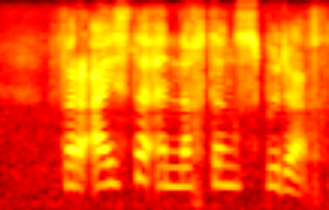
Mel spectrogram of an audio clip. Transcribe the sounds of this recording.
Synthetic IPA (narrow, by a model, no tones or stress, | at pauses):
fəɾʔɛjstəʔənləχtəŋspudəχ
